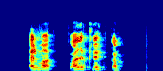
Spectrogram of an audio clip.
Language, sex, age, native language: Icelandic, male, 11, Icelandic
